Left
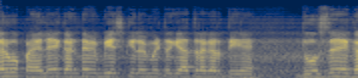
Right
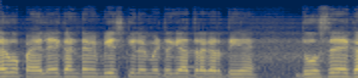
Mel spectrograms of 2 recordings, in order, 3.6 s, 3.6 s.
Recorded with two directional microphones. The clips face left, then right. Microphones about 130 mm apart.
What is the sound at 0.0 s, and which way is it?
Speech, 20° right (ahead or behind).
